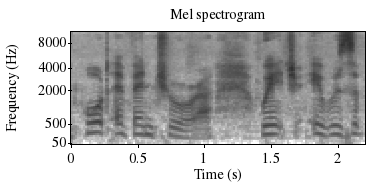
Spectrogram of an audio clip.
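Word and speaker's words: PortAventura: Port Adventurer Adventura I keep saying it wrong Port Adventura which it was it's basically this incredible theme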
